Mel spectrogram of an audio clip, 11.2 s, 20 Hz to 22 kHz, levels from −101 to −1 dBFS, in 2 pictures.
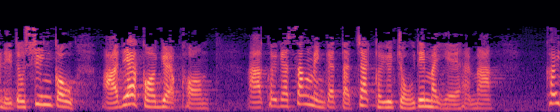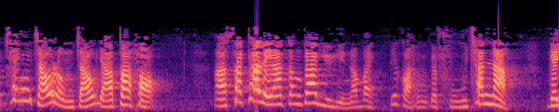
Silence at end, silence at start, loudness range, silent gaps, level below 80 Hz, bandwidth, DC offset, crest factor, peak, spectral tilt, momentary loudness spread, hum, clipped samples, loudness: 0 s; 0 s; 6 LU; none; -72 dBFS; 8.4 kHz; under 0.1%; 22 dB; 0 dBFS; -3.5 dB/octave; 13 LU; none; under 0.1%; -20 LUFS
